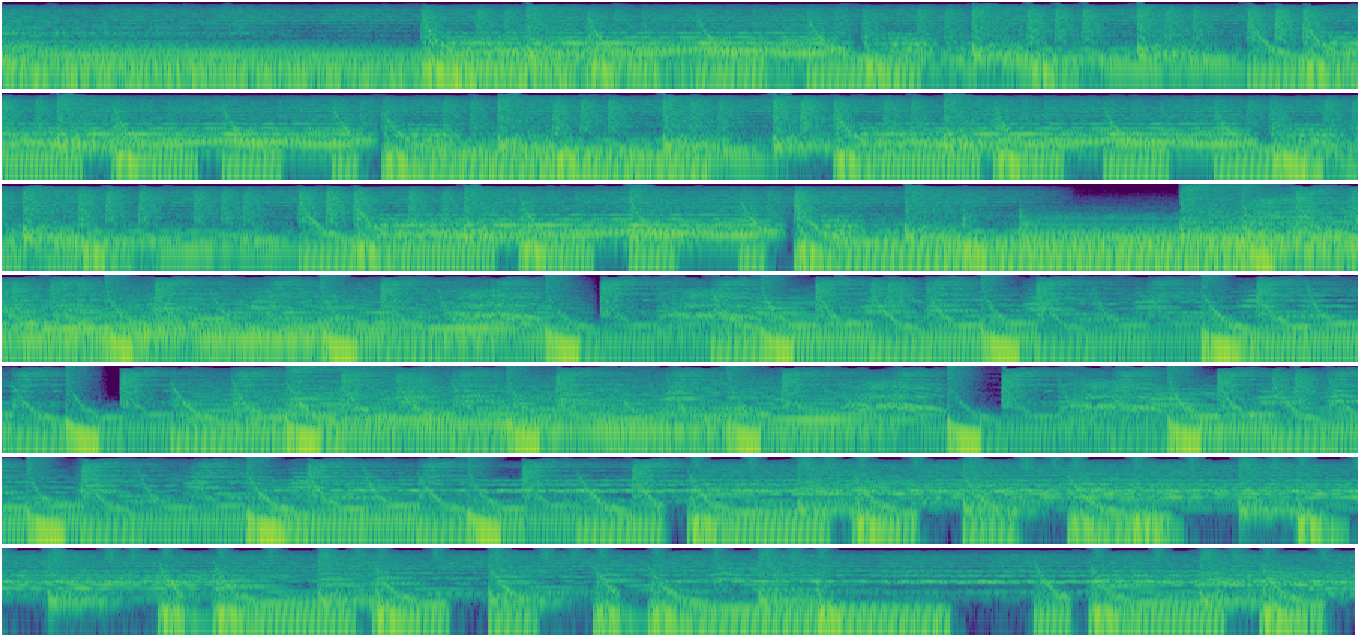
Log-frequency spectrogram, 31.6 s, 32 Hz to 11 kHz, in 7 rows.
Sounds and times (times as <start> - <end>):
Music: 0.0 - 31.6.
